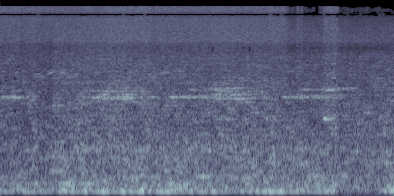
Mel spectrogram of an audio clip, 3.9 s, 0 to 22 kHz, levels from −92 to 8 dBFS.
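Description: From 0.52 s to the end of the speech, a delayed second copy of the voice trails the original by about 1.12 s. It sits only slightly below the direct speech, roughly 5 dB down, so it competes with it rather than fading into the background. This is an echo leak, likely from a far end playing the call through a loudspeaker, where the echo canceller failed to remove what its microphone picked up and sent it back.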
